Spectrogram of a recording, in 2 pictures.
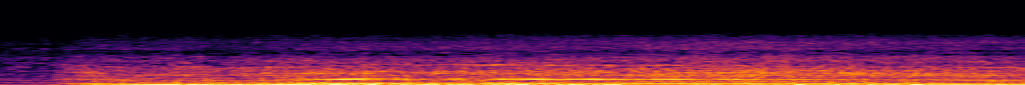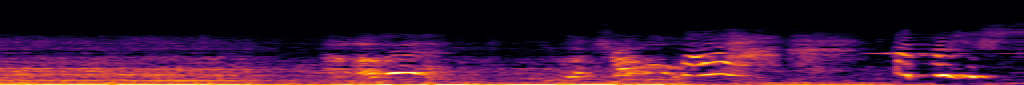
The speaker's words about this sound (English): No, wait. It's a British army lorry. It could have been captured.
